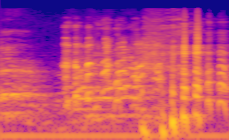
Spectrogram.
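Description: People laughing: a burst of laughter that starts about half a second in and breaks into quick pulses near the end.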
